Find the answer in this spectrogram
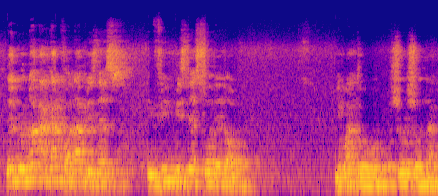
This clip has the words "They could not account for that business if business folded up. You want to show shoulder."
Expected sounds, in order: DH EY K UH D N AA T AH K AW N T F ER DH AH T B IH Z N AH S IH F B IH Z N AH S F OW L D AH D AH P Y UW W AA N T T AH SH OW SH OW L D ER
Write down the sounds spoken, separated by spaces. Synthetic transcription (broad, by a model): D EY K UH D N AA T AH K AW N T F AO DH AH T B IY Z N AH S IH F B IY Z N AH S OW D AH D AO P Y UW W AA N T T AH SH OW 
